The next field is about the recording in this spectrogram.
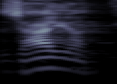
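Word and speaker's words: Zion: 시온이라고 하는 것은 영어로는 자이온입니다. 자이온. 발음 나는데 시온. 예. 자이온 비슷하죠.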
